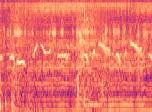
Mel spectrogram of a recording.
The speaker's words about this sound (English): The sound of a wasp. It's a large specimen, nearly an inch long, with yellow and black rings on its abdomen and long yellow legs.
